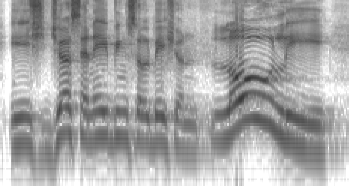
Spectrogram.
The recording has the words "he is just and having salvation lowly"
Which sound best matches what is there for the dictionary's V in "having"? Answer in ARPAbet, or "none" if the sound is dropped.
B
